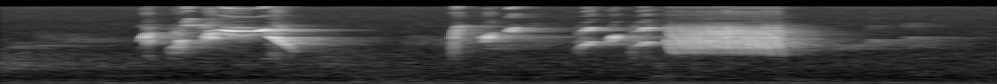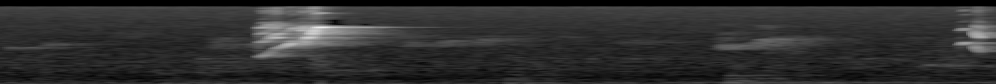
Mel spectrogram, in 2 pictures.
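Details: A newly trapped European goldfinch sings in short bright bursts of twittering notes, with a harsh hissing buzz after the third burst, then a lone sliding high whistle and scattered chirps, backed by a faint hum.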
